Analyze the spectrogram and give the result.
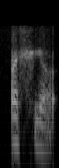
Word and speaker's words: Ashil: Ashil, A-S-H-I-L. – Okay, it's A-H, how do you say it? – I'm not A-S-H-I-L.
